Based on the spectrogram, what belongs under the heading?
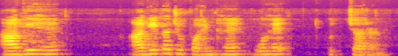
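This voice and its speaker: A woman's voice: medium pitch, fairly even intonation, slow, creaky. A woman who is an assistant professor, giving a recorded college lecture and going steadily through lists of examples. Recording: echoey room with faint ambient noise.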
